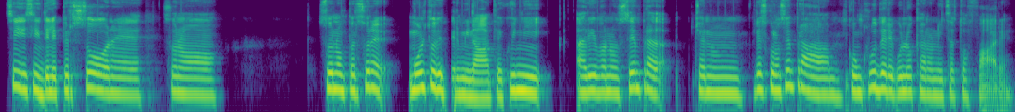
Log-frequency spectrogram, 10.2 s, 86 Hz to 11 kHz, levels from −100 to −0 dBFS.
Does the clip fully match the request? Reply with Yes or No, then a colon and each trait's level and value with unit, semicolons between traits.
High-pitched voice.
Yes: high, 205 Hz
